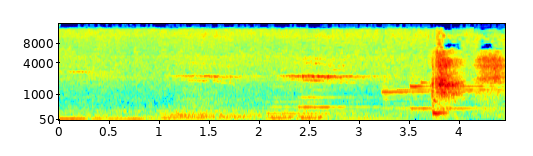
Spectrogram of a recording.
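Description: A car engine idling and rumbling low and steady, moderately close, with a sharper burst of noise near the end.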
